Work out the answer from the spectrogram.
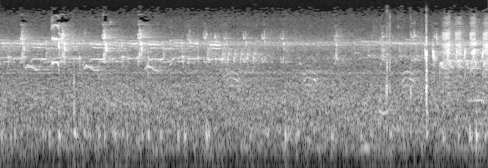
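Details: Spangled drongo at Maryborough, Queensland, giving sharp, twangy chattering notes and short metallic whistles, loosely repeated, over a busy chorus of other small birds and steady background hiss.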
